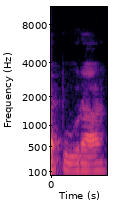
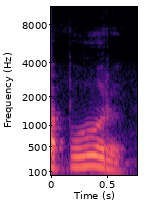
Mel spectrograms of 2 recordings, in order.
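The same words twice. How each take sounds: First: पूरा ending on an open रा; पूरा with both vowels, softer; full final aa. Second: पूर with no vowel after the र; पूर, long oo then stop at र; missing final aa. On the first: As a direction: finish पूरा softly with the aa sounded. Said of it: "रा में बड़े आ की मात्रा है". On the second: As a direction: end पूर on the r. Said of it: "मात्रा ना लिखे हम तो हो जाएगा पूर". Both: Shown as a demonstration.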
